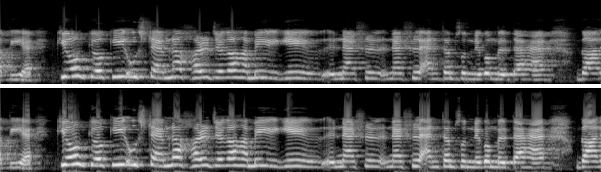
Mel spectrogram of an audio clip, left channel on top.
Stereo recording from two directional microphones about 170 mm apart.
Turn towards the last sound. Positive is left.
turn(degrees=-45)  # may be behind; listen again after turning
